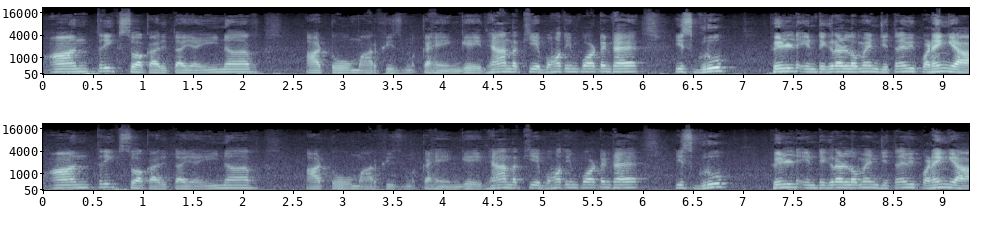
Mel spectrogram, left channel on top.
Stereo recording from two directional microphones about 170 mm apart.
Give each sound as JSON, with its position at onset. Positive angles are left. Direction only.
{"t": 0.1, "sound": "speech", "side_deg": 45}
